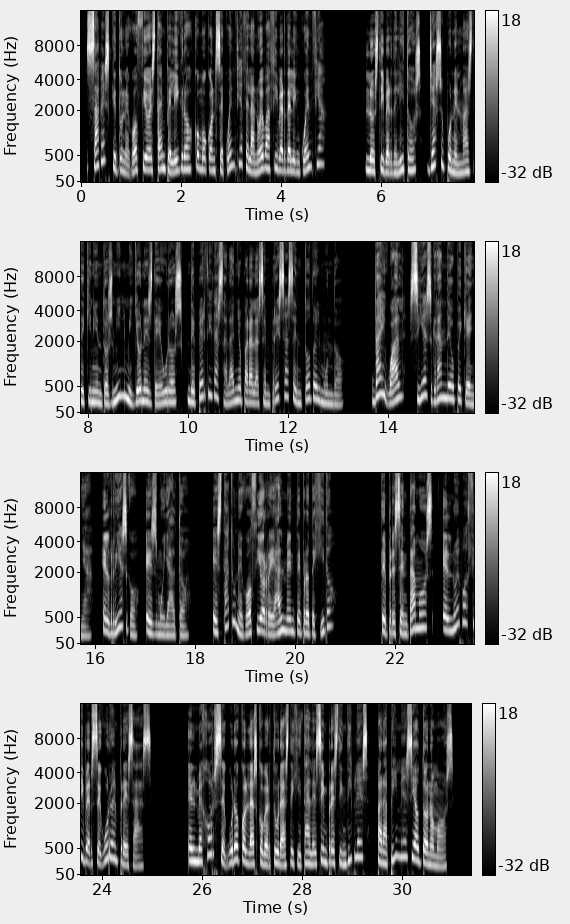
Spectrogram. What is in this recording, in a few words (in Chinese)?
西班牙语 女 干音 叙述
